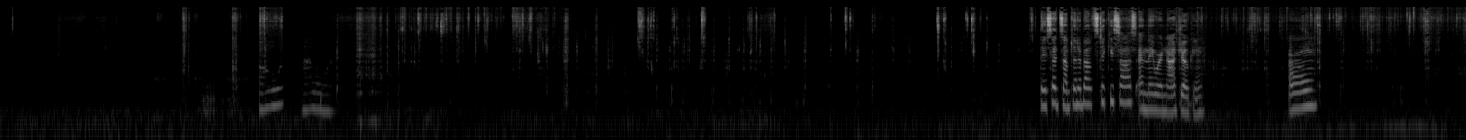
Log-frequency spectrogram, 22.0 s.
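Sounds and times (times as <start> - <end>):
person chewing: 6.0 - 15.6, 18.2 - 22.0.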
